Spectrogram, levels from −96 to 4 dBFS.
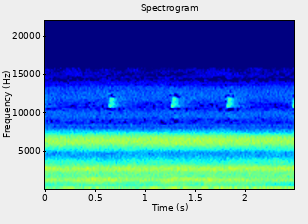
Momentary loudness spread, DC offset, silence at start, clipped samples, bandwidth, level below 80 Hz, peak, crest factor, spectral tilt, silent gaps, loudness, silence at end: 1 LU; under 0.1%; 0 s; under 0.1%; 16 kHz; -58 dBFS; -20 dBFS; 14 dB; 0 dB/octave; none; -31 LUFS; 0 s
